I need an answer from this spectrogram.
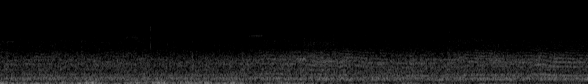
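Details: Honey bees buzzing at an apiary in 2012, a steady low droning hum with no clear breaks, dense and continuous throughout.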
